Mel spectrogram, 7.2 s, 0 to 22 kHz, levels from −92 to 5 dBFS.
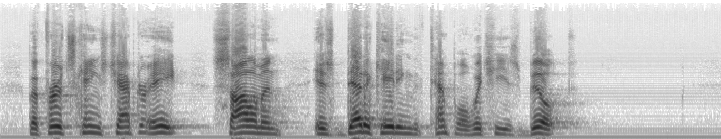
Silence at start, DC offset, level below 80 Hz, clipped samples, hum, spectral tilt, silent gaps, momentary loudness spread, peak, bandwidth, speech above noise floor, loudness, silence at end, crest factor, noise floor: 0.3 s; under 0.1%; -52 dBFS; under 0.1%; 60 Hz at -45 dBFS; -4.5 dB/octave; none; 14 LU; -6 dBFS; 19 kHz; 34 dB; -18 LUFS; 1.55 s; 14 dB; -51 dBFS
